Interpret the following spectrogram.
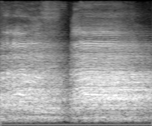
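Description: A group of voices reciting Arabic words aloud together in chorus, reading word by word from a letter chart, with a short break between words about a second in.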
